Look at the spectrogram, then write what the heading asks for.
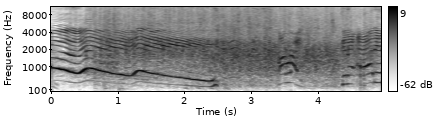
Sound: audience applause

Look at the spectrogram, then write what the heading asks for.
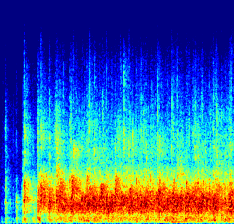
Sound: audience applauding

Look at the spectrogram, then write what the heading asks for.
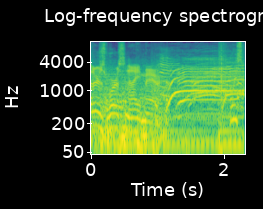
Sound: cheering

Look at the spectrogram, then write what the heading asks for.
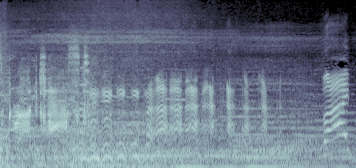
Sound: laughter

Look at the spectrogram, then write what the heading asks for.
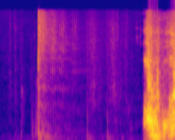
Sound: getting hit by a minecraft arrow sfx

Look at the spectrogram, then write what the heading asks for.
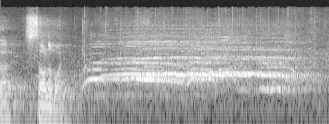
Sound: crowd applauding

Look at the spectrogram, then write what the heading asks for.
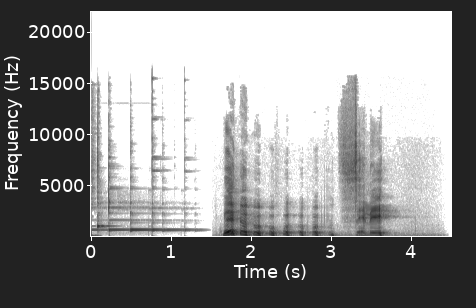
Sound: laughs

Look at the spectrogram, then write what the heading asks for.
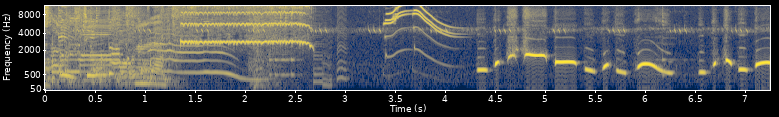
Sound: whistles

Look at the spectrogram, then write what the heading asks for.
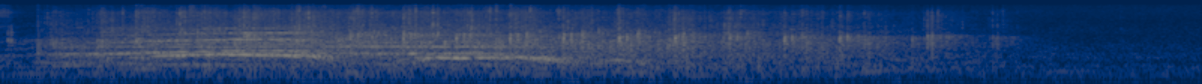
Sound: audience applauding; audience cheering

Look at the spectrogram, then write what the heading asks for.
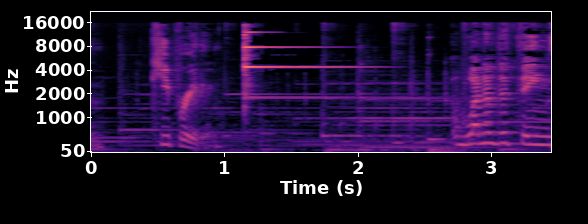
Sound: bell ringing

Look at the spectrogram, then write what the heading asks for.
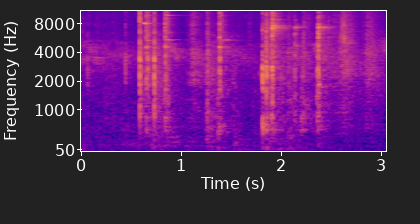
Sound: clacking

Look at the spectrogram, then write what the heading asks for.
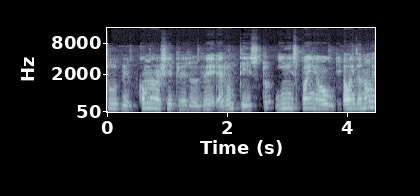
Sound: I speak in PORTUGUESE

